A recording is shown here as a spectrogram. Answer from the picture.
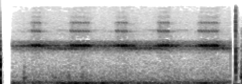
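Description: Cricket chirping sound effect, a faint steady trill pulsing about twice a second, used as the cartoon gag for an awkward silence after a line.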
